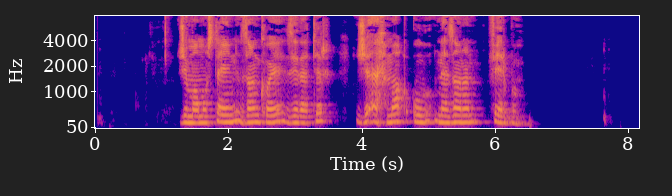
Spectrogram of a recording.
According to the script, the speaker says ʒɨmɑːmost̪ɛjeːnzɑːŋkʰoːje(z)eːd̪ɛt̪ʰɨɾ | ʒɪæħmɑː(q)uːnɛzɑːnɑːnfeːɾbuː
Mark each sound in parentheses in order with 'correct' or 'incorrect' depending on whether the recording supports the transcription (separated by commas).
correct, correct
